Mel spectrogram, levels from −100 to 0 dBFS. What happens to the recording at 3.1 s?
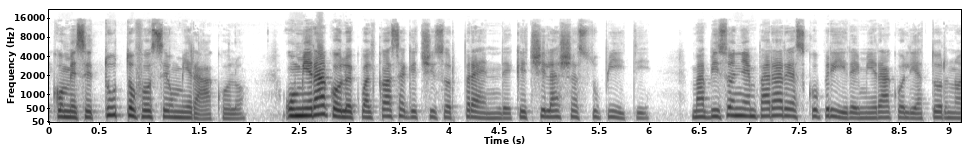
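At 3.06 s the speech drops suddenly in level by about 5 dB, just before "qualcosa che ci sorprende". Voice and background fall together in one step. This is a microphone volume stepped down. The likely cause is call software lowering the microphone's input volume after judging it too loud.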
